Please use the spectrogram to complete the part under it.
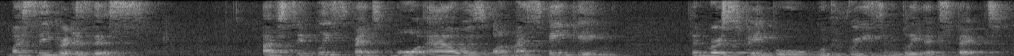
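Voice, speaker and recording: A woman with a mid-range voice, a speaking coach from Australia whose first language is Vietnamese, gives a humorous stage talk to a live audience. She delivers punchy jokes with deliberate pauses. The recording has an echoey room, a distant mic, and background noise.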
